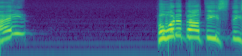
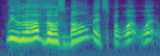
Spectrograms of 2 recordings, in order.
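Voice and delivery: normal talking voice

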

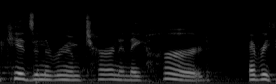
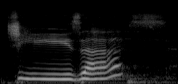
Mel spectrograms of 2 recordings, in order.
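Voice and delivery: put-on sing-song child's rising answer; little girl answer; 6 dB louder than usual. Little daughters answering their dad, sing-song child voice. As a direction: answer sweetly like a small girl posing. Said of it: "they go".

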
